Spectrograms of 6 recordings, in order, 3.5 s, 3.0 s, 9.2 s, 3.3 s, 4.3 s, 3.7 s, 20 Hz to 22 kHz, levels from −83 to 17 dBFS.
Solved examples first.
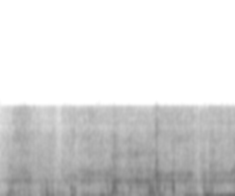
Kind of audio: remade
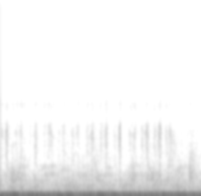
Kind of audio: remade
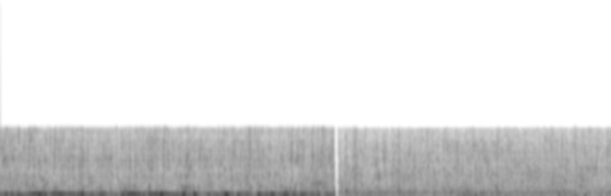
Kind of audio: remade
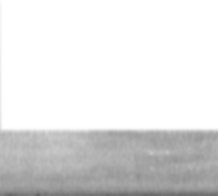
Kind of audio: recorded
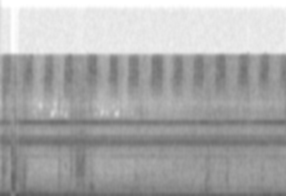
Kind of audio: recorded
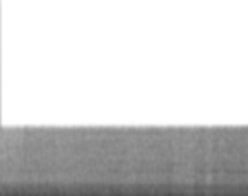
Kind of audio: remade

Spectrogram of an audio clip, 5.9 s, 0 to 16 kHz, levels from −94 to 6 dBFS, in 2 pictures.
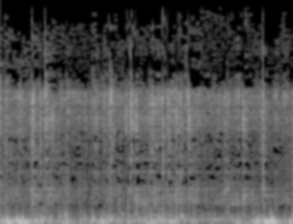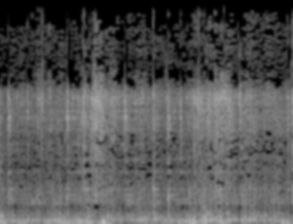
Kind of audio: recorded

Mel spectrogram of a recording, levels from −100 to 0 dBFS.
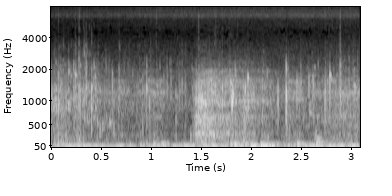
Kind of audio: remade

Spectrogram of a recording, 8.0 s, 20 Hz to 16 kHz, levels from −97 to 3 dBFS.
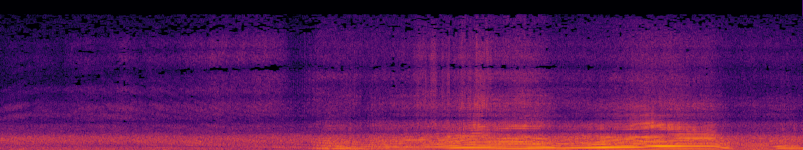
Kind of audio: recorded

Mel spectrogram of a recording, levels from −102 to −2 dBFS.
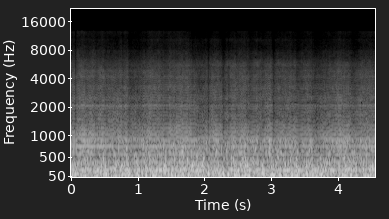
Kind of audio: remade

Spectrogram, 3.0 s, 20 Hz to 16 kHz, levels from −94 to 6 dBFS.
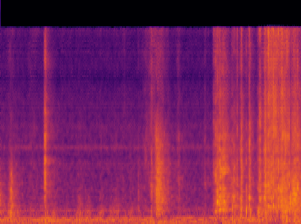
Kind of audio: remade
